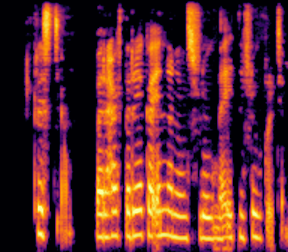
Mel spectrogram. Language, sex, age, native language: Icelandic, female, 11, Icelandic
